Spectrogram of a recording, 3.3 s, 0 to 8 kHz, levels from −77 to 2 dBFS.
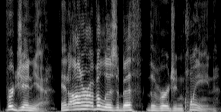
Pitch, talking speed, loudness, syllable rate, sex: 170 Hz, 125 wpm, -16 LUFS, 4.9 syllables/s, male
